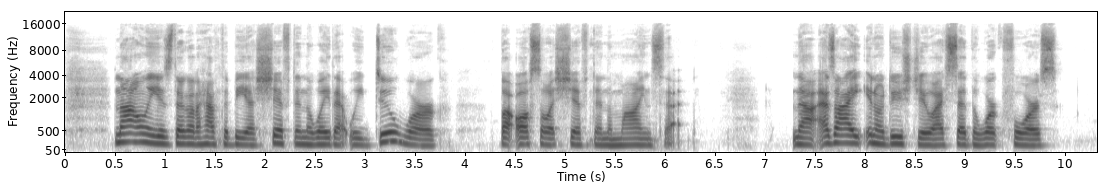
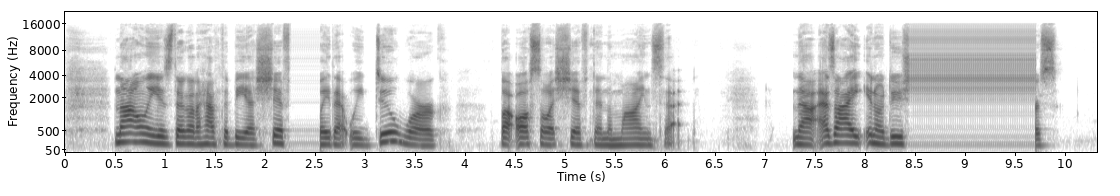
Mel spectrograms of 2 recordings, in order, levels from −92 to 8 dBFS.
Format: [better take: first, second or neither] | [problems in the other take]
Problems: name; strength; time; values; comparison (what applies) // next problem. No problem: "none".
first | audio freezing; at 2.5 s and at 8.5 s for 1 s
